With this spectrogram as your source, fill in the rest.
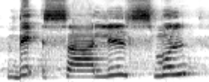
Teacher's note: اس کلمے میں لام سے پہلے اور لام کے بعد دونوں الف نہ پڑھیں بلکہ لام کو زیر دے کر پڑھیں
